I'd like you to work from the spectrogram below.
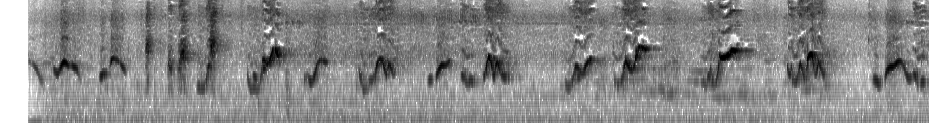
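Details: Black-crested bulbul kept as a captive bird by hobbyist farmers, singing short, loud whistled phrases that rise and dip, each preceded by sharp clicks, repeated roughly every second across the recording over a faint background hiss.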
